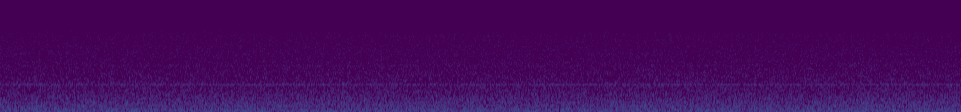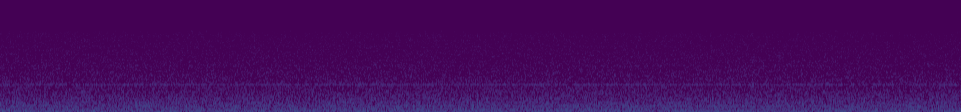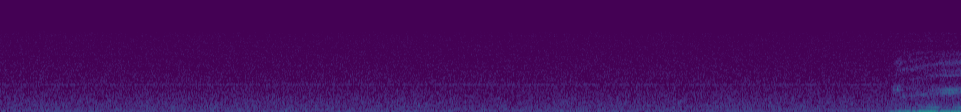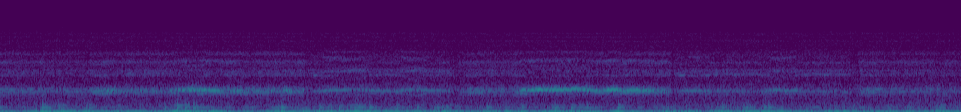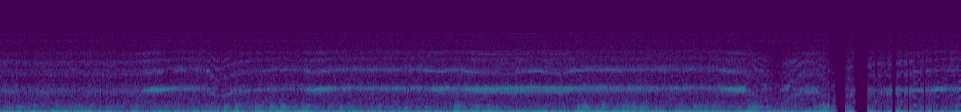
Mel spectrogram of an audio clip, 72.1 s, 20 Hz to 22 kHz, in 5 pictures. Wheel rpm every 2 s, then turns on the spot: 0, 0, 0, 0, 0, 0, 0, 0, 0, 0, 0, 0, 0, 0, 0, 0, 0, 0, 0, 0, 0, 110, 200, 200, 200, 200, 200, 200, 200, 200, 210, 220, 220, 220, 170, 150.
none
